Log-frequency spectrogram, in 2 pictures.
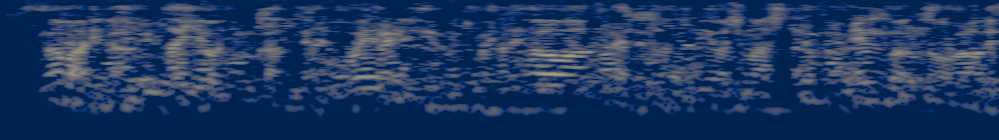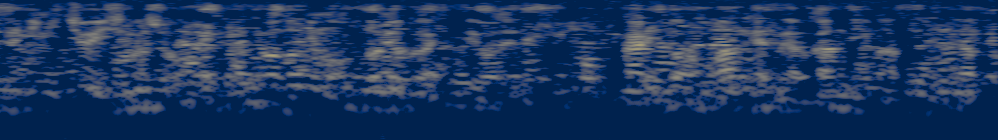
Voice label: test male liverec 250ms 5cm sim; SiSEC08; SiSEC underdetermined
